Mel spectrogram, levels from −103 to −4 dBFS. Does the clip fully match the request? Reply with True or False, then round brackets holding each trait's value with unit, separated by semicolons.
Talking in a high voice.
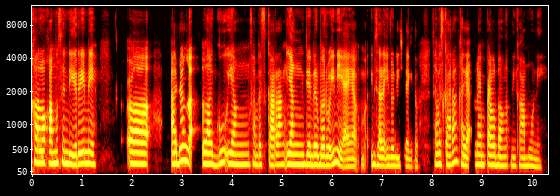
True (200 Hz)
